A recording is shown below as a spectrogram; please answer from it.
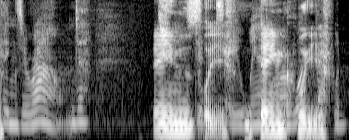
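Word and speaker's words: Dainsleif: But I suspect she means that there is still a way to turn Dansleaf. things around. Dainsleaf. Dankleaf. Correct pronunciation.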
